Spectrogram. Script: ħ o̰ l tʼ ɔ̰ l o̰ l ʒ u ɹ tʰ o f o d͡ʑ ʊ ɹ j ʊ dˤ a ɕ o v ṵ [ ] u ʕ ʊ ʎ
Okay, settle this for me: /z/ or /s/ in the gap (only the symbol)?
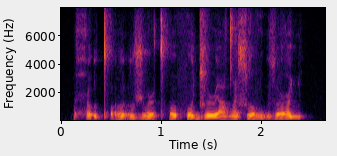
z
